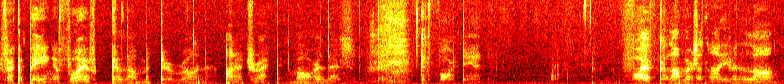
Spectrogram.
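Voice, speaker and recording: The speaker is whispering at a fairly slow pace, with long, frequent pauses. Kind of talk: ASMR trivia game. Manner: whispered.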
